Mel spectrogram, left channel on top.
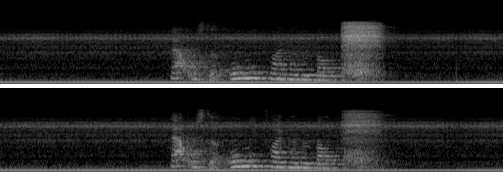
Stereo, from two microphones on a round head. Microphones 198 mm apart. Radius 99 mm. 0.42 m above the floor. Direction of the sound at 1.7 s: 25° right (ahead or behind).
